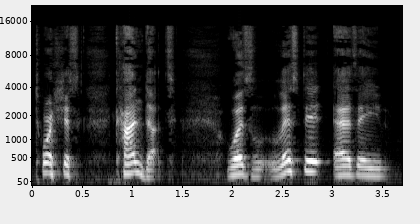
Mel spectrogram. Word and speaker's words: tortious: toxic misogyny, and the company's duty to refrain from assisting and encouraging the alleged tortious, it's misspelled here, but it's pronounced tortious conduct, was listed as a complaint towards the companies and Sapolsky.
